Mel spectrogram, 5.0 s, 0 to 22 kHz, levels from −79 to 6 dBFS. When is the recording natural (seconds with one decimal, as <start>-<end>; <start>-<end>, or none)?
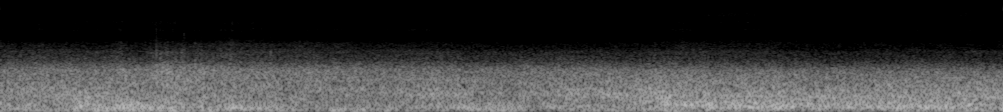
0.0-5.0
